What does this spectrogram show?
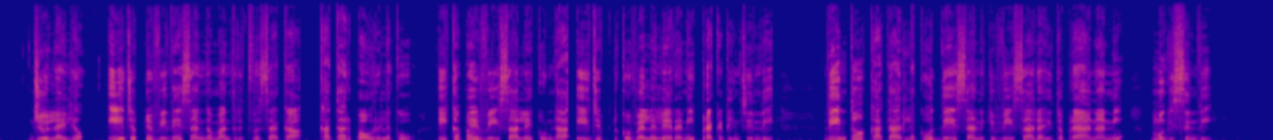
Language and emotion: Telugu, neutral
